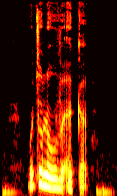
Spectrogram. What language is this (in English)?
Rukai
